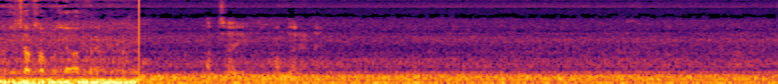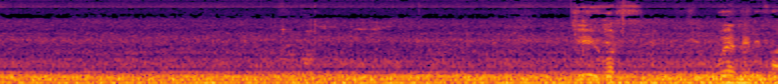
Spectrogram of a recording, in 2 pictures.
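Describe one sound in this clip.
A jet engine roars steadily inside an aircraft cabin.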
